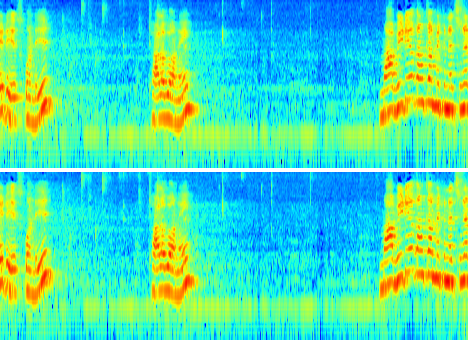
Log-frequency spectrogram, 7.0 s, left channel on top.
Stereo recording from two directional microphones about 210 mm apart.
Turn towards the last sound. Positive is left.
turn(degrees=-5)  # may be behind; listen again after turning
